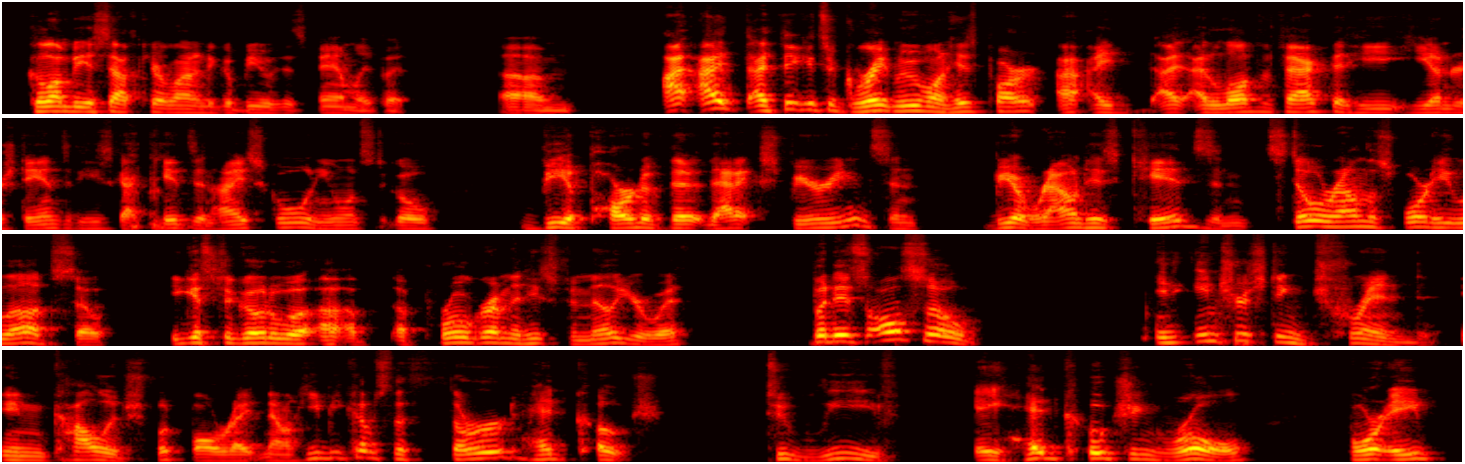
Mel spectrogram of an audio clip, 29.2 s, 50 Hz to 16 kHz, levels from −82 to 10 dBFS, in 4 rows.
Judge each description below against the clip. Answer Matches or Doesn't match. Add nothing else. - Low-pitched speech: Doesn't match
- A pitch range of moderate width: Doesn't match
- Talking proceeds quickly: Matches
